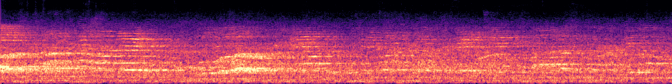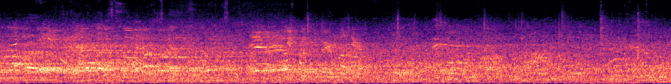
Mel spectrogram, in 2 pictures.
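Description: Indistinct crowd chatter, many voices overlapping in a large indoor hall. In the second half, sharp clicking footsteps on a hard floor join in.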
